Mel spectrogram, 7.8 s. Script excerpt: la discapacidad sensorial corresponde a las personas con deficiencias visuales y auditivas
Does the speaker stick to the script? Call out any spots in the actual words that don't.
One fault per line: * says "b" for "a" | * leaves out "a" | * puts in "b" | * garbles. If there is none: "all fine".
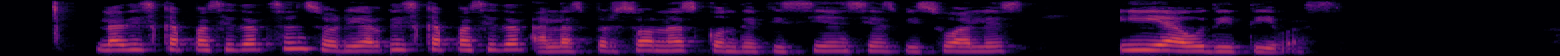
* says "discapacidad" for "corresponde"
